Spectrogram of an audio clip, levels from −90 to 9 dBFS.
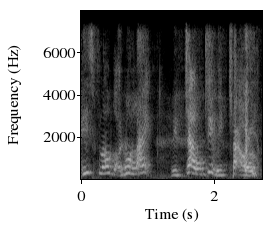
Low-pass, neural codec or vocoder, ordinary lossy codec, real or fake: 7.2 kHz; codec, 24 kHz, 3 kbps, HILCodec; none; fake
